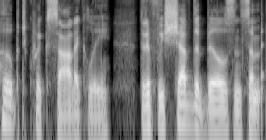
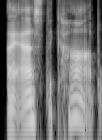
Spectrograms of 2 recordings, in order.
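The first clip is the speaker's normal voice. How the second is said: ordinary delivery, nothing marked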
